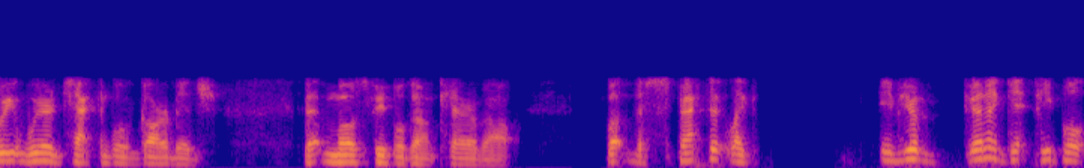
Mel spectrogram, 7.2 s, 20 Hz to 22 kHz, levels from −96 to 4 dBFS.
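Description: AMR narrowband mobile codec damage runs throughout the speech. The codec rebuilds the voice from a vocal-tract model excited by a handful of pulses per subframe, and here the coding is heavy: the voice comes out buzzy and synthetic, with a thin, processed edge, which fits one of the lowest AMR-NB modes at around 5 kbps. With 8 kHz sampling, nothing passes above 3.7 kHz, so the sound is dull and telephone-like.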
